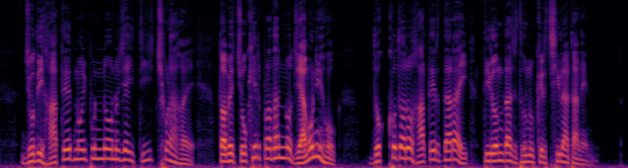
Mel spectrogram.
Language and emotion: Bengali, neutral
